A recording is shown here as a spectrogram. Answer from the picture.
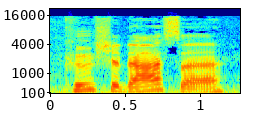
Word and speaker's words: Kuşadası: If I remember correctly, it's pronounced Kuşadası.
